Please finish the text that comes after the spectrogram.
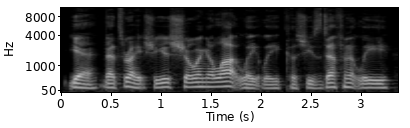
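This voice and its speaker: A man's voice: mid-range voice, fast talker, fairly bright tone. A man giving dry, mocking commentary while reacting to a video. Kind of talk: sarcastic commentary over a played video.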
